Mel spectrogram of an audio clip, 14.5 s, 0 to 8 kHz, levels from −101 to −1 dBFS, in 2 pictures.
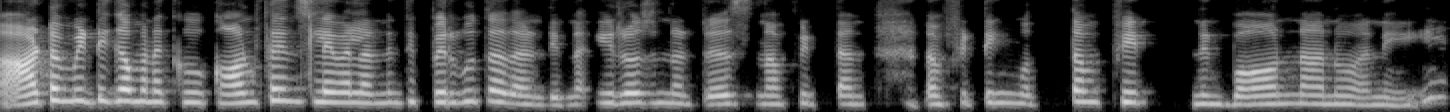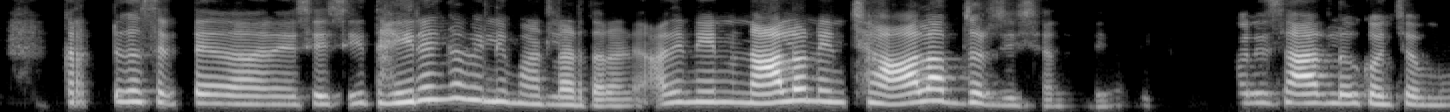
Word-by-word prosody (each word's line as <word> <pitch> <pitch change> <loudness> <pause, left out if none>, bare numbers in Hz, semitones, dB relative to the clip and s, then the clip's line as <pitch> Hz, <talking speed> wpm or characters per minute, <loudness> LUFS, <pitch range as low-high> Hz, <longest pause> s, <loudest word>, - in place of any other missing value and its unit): ఆటోమేటిక్‌గా 310 -1 +4
మనకు 275 -1 -4 0.2
confidence 285 +3 +1
level 265 -1 +1
అనేది 260 +2 -8
పెరుగుతదండి. 265 -7 -2
న - - -6
ఈ - - -3
రోజు 255 0 -1
నా - - -6
డ్రెస్ 225 +1 -3
నా - - -2
ఫిట్ 235 -1 -13
అన్ 220 0 -11 0.3
నా 220 - -1
ఫిట్టింగ్ 255 -1 -8
మొత్తం 280 +7 -4
ఫిట్ 270 -1 -2 0.2
నేను 225 -1 -5
బావున్నాను 225 +1 -2
అని 195 -2 -10 0.6
కరెక్ట్‌గా 290 0 -3
సెట్ 255 0 -4 0.3
అనేసేసి 215 +2 -5
ధైర్యంగా 335 +8 +2
వెళ్ళి 295 -2 0
మాట్లాడతారండి. 190 -5 -4
అది 265 +3 -1
నేను 275 0 0
నాలో 270 +5 +10
నేను 275 -2 -1
చాలా 250 +5 +7
అబ్జర్వ్ 250 -5 -3
చేశానండి. 170 -3 -17 0.7
కొన్నిసార్లు 250 -1 +3
కొంచెం 215 -2 -3
250 Hz, 150 wpm, -23 LUFS, 220-275 Hz, 0.7 s, నాలో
